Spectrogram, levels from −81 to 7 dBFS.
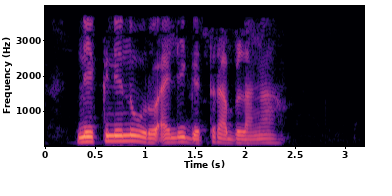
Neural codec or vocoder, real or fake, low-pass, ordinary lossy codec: none; real; 3.6 kHz; MP3, 32 kbps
